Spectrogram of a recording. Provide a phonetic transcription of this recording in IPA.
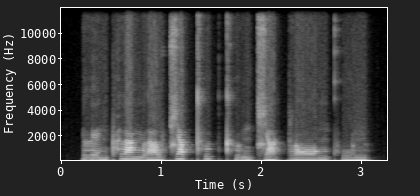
l e˨˩ n pʰ l a˧ ŋ l a˩˦ w t͡ɕ a˥˩ p̚ tʰ ɯ˥˩ k̚ tʰ ɯ˧ ŋ t͡ɕ a˨˩ k̚ p l ɔː˦˥ ŋ kʰ u˧ n

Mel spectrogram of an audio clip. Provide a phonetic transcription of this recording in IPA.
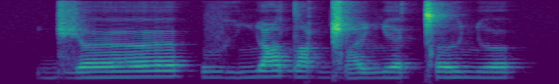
d͡ʑ œː | v i̤ ʎ y dˤ i ɡ͡ǁ ɑ ʎ ɛ ǀ ɵ ʎ ɵ

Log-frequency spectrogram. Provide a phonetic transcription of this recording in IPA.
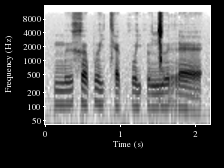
m ɨ x ə p ɯ j tʰ ɛ kʷʰ ə j ʔ ɯ ŋ͡ǀ ɯ r ɛ

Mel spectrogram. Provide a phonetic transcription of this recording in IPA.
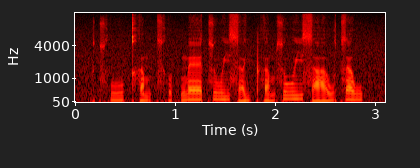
t͡sʰ uː˨˧ kʰ ɐ˨ m t͡sʰ ʊ˨ k̚ m ɛː˧ t͡s uː˧ j s ɐ˨˥ j pʰ ɐ˨˥ m s uː˥ j s aː˨˥ w t͡s ɐ˥ w

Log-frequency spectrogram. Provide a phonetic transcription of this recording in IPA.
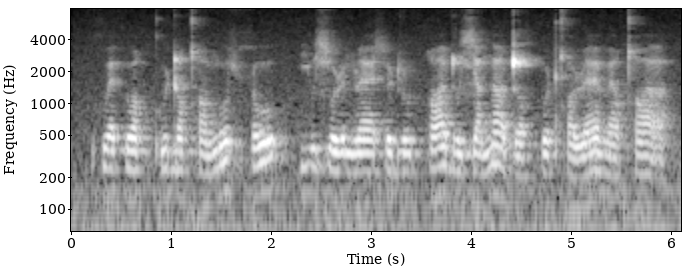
xʷ æ θ o q kʷʼ ɯ ɖ o qʰ ɤ ŋ o ɬ ħ o | j ɯ ɕ o ɭ ə ŋ ɭ æ ɬ ɯ ɖ ɭ o θ q a ɖ ɤ ɕ a n a ʈ ɤ ʁ k o ɖ qʰ o ɭ æ β æ qʰ a

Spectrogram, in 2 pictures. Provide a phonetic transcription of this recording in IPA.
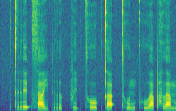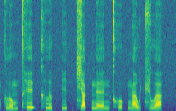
t r e˥˩ ʔ s aː˨˩ j p r ɯ˨˩ k̚ f i˦˥ ʔ tʰ oː˥˩ k̚ t a˨˩ ʔ tʰ u˦˥ n pʰ u˦˥ a̯ pʰ l a˧ m k l o˧ m tʰ e˥˩ ʔ kʰ l ɯ˥˩ k̚ ʔ i˦˥ t̚ t͡ɕ a˦˥ k̚ ŋ ɛː˨˩ n kʰ o˨˩ k̚ ŋ a˦˥ w t͡ɕ u˥˩ a̯

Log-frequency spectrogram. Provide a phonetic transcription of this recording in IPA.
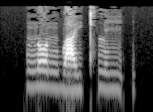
n o˧ n b a˩˦ j kʰ l i˨˩ ʔ

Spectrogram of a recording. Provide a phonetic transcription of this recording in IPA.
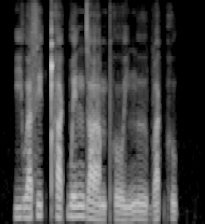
j u˦˥ a̯ s i˦˥ t̚ pʰ a˦˥ k̚ w e˥˩ n d aː˨˩ m pʰ oː˩˦ j ŋ ɯː˨˩ b a˦˥ k̚ h u˦˥ k̚

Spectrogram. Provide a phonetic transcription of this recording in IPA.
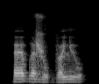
ɛ b ɛ ʐ u b œ lʲ u

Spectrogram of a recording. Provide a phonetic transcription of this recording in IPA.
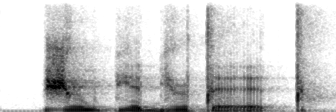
ʒ ə˞ w pʲ ɛ bʲ ə˞ t ɛ̰ t

